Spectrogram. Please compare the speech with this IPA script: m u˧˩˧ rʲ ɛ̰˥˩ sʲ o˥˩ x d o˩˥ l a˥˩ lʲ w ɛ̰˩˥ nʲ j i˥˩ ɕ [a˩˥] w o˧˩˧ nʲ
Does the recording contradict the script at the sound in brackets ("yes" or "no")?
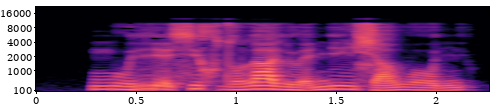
no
